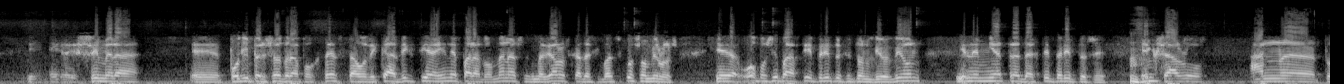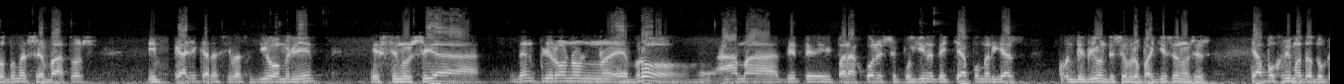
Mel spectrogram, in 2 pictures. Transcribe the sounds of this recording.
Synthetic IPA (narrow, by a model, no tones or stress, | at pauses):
sime̞ɾɐ | po̞ʎipe̞ɾiso̞t̪e̞ɾɐːpo̞xθe̞st̪ɐoðikɐðikt̪iɐine̞pɐɾɐðo̞me̞nɐst̪uzme̞ɣɐluskɐt̪ɐscevɐst̪ikuso̞milusce̞o̞̰po̞sipɐːft̪iːpe̞ɾip̚t̪o̞s̬it̪o̞nðio̞ðion | ine̞mɲɐt̪ɾɐnd̪ɐxt̪ipe̞ɾip̚t̪o̞si | e̞ksɐlu | ɐnt̪o̞ðume̞se̞vɐθo̞s | iɣɐʎikɐt̪ɐscevɐst̪icio̞miʎi | st̪inusiɐ | ðe̞mpʎiɾo̞nune̞vɾo̞ɐmɐðit̪e̞ipɐɾɐxo̞ɾisipuʝine̞t̪̬e̞ceɐpo̞me̞ɾʝɐs | ko̞nðilio̞nt̪ise̞vɾo̞pɐicise̞no̞s̬isceɐpo̞xɾimɐt̪ɐt̪̬uk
